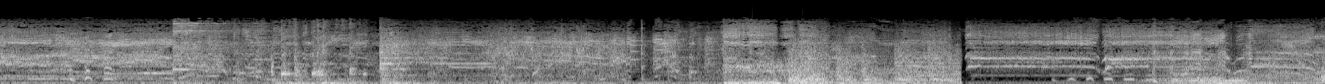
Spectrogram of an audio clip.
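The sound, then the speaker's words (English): A montage of Bruce Campbell's loud, frantic screaming and yelling from the first Evil Dead film, cut together in quick succession with crashes and thuds, a relentless stream of anguished cries with hardly a pause. “He, of course, was in the first Evil Dead, and there was somebody that put a montage together of just him screaming from the first Evil Dead.”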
